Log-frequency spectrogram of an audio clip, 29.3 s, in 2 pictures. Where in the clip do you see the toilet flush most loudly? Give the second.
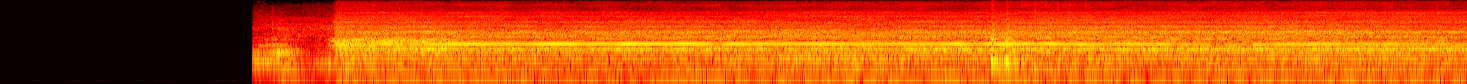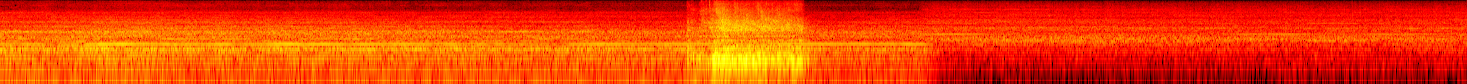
22 s.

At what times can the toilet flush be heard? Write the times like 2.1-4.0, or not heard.
2.5-4.5, 9.9-11.1, 21.5-22.7.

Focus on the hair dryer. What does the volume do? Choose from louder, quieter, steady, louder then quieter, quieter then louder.
quieter.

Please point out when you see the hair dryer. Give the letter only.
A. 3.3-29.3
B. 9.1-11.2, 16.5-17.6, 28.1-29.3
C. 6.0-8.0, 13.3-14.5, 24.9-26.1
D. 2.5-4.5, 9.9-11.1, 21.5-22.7
A.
